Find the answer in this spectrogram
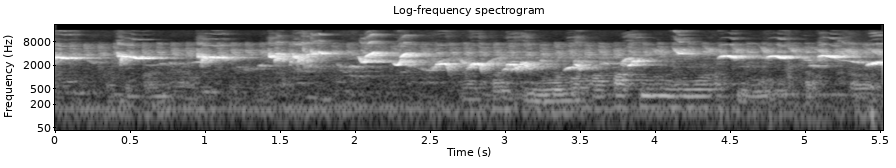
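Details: Fighting call of a greater green leafbird, used to stir the fighting spirit of other leafbirds; loud, rapid sequence of squeaky whistles and rough slurred notes, rising and falling, roughly two to three bursts per second over a faint hum.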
